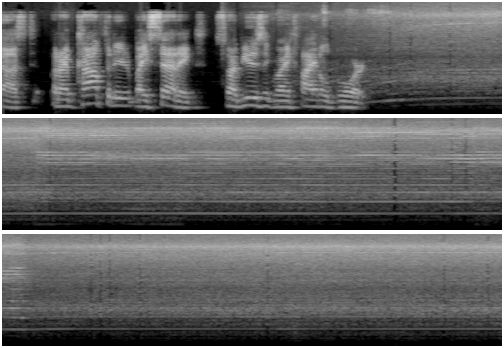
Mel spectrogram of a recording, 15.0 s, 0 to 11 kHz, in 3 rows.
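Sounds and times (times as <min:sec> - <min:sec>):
router cutting wood: 0:02.7 - 0:15.0
router whining: 0:02.8 - 0:15.0.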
